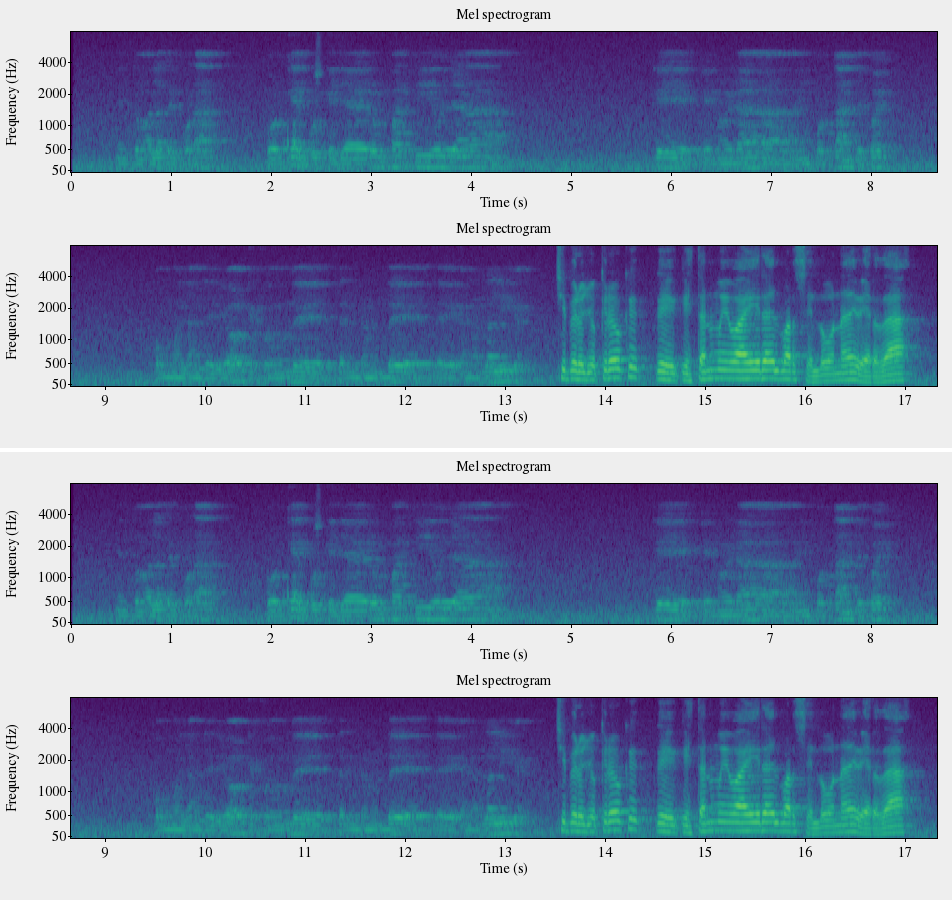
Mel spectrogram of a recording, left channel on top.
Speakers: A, on the right; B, on the left.
A: en toda la temporada. ¿Por
B: concho.
A: qué? Porque ya era un partido ya que, que no era importante, pues, como el anterior, que fue donde terminaron de, de ganar la liga.
B: Sí, pero yo creo que, que- que esta nueva era del Barcelona de verdad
